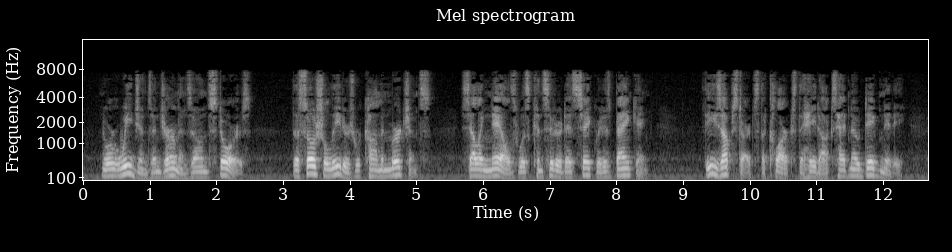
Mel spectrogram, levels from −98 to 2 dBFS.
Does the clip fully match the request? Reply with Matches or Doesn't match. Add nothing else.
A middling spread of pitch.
Matches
